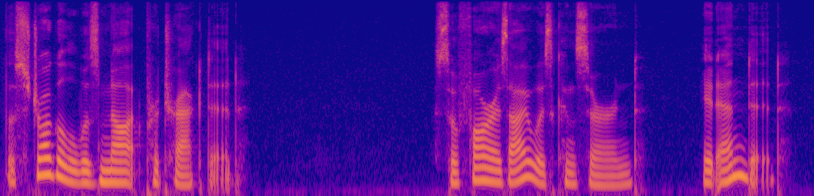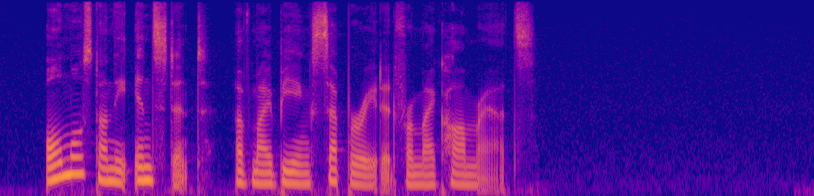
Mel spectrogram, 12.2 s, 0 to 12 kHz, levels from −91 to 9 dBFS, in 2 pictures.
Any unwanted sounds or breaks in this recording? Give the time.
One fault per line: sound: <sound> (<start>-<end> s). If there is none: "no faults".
no faults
